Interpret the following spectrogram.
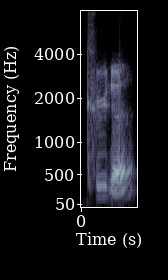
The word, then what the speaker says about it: Kühne: It's well, I've also kind of misspelled it on purpose because there's a U with the 2 dots above it because I'm German. Oh. Okay. And it's actually Kühne, but for the Kühne.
